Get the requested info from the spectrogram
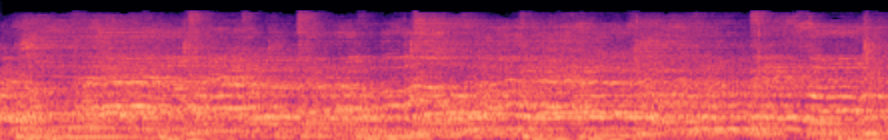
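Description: Several singers performing a pop song live with a band, voices over a steady bass line, recorded from the audience.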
